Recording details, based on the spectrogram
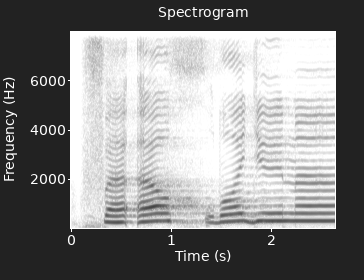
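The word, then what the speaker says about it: فَأَخْرَجْنَا: Fa'akhrajna. Huruf ro dibaca secara tafkhim karena berharokat fathah. Cara membacanya adalah dibunyikan dengan tebal.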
